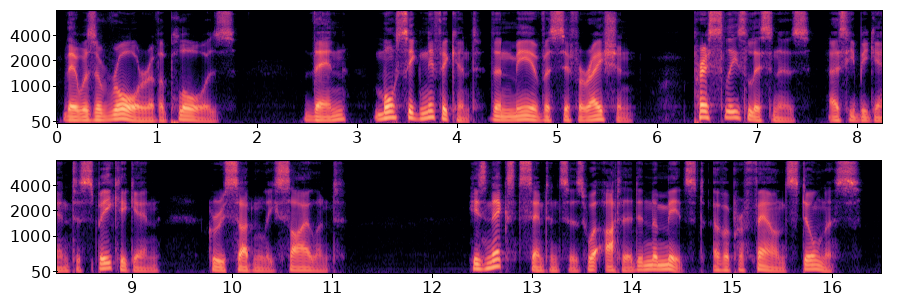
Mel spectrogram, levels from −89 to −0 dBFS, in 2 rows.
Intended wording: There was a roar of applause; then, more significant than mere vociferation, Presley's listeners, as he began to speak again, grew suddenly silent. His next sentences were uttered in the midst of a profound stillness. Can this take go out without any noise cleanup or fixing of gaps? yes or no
yes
